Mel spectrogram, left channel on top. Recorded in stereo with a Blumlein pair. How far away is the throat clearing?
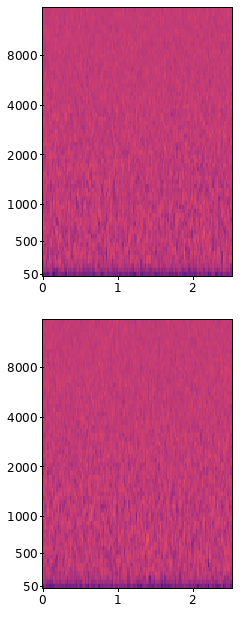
No throat clearing in this recording.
